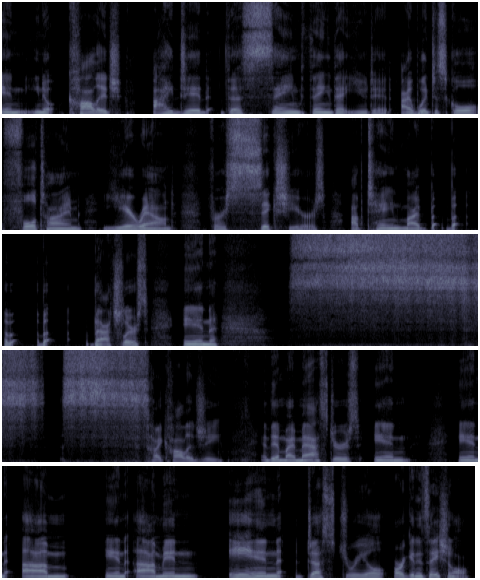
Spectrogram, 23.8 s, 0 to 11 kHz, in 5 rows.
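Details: Adult man who has stuttered since childhood, unable to talk as a child, whose mother also stuttered and who hid his stutter for 35 years; stuttering.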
